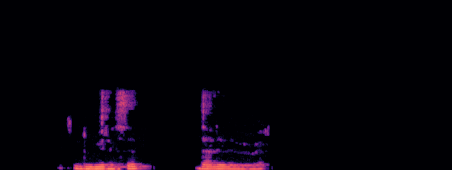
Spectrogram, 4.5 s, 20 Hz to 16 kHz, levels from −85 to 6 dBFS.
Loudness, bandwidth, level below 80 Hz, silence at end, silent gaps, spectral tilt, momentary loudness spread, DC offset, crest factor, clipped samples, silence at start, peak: -26 LUFS; 7.8 kHz; -68 dBFS; 1.85 s; 1.60-1.94 s; -6.5 dB/octave; 18 LU; under 0.1%; 18 dB; under 0.1%; 0.65 s; -10 dBFS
